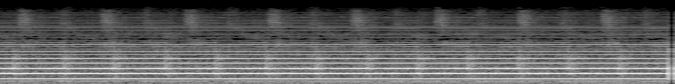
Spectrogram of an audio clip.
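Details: Loud steady electronic tone with rapid rhythmic knocking, about three knocks a second, during an MRI scan of a fractured left leg about five months after a work accident.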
